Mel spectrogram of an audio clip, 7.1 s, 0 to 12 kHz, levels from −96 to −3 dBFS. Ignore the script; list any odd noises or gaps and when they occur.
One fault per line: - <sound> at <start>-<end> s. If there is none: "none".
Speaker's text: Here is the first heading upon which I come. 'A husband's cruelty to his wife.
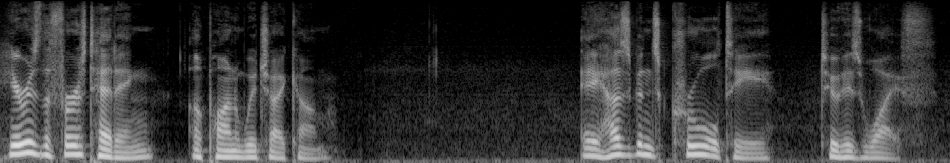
none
